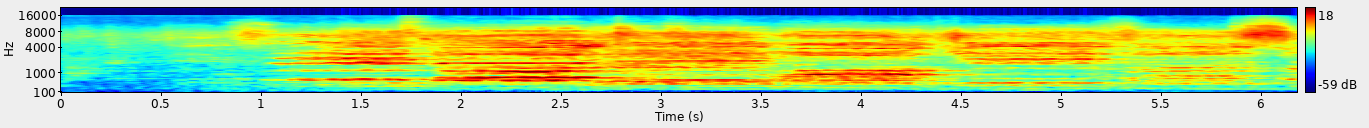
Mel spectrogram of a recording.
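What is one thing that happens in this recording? A group of young people sing together in a choir.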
